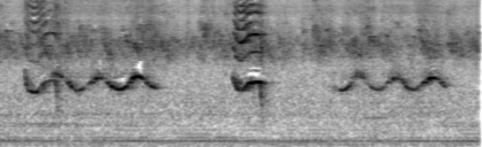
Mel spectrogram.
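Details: A rescued African grey parrot newly joined to a sanctuary flock; wavy whistled phrases rising and dipping in smooth loops, interrupted by a sharp harsh click-like squawk, with a steady low hum behind.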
